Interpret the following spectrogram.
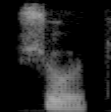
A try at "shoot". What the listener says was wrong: Bravo.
